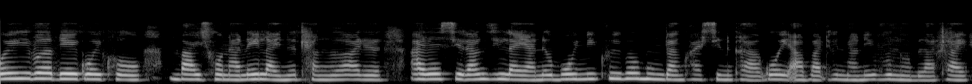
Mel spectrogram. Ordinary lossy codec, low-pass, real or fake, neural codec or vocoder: none; 7.2 kHz; fake; codec, 44.1 kHz, 3.4 kbps, Pupu-Codec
